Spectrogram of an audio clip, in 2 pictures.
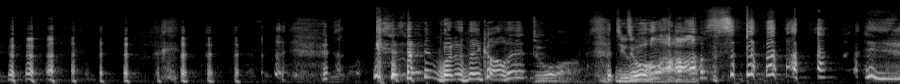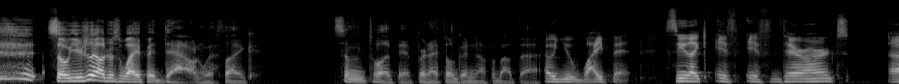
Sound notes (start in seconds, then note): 0.0 laughs; 7.5 laughs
